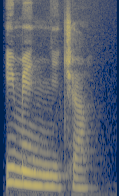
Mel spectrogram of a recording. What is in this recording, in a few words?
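"именнича", Komi, female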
